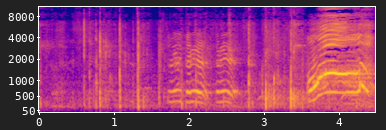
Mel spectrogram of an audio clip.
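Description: A tennis ball is struck by a racket with sharp pops.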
